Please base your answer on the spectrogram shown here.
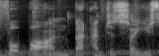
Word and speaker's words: Vauban: really want to take Vorbin out for a spin. By the way, I know the correct pronunciation for his name is Vorban, but I'm just so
